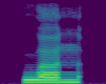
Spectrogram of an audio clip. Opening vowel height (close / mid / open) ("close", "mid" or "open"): open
